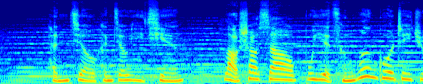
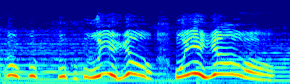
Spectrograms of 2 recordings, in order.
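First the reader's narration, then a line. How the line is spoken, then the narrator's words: Excited cooing. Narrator (Chinese): 鸽子听了也兴奋地咕咕叫说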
